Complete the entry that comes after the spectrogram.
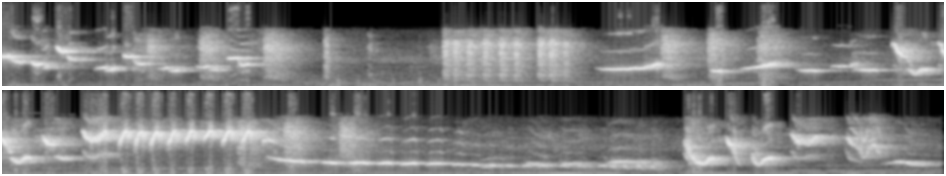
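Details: White-rumped shama of the Medan type, called blorok, singing a rich, varied run of clear whistled notes that slide downward, broken by bursts of harsh buzzy rasps and quick chattering phrases.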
